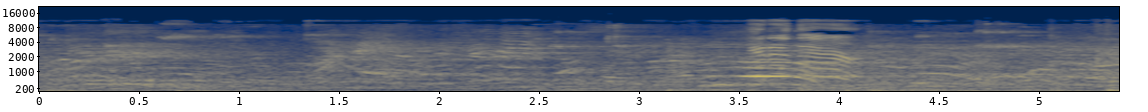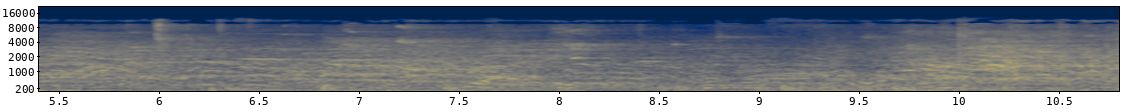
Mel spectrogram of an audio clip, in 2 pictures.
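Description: Gym sounds of a basketball game: a basketball bouncing on the hardwood court, with players' and spectators' voices echoing in the large hall. A short, loud, high-pitched sound comes about three and a half seconds in.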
